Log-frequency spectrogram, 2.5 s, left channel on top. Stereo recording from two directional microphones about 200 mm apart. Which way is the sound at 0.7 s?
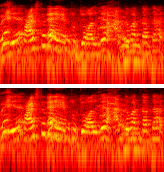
30° right (ahead or behind).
